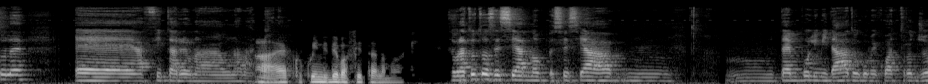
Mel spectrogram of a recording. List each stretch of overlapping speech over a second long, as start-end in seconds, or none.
none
